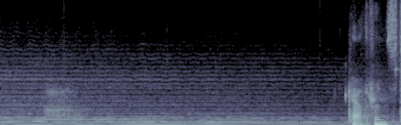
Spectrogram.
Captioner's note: exhaling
